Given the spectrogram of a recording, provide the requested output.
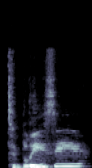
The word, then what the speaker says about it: Tbilisi: Tbilisi? I think you do pronounce the T in it. I think it's Tbilisi.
